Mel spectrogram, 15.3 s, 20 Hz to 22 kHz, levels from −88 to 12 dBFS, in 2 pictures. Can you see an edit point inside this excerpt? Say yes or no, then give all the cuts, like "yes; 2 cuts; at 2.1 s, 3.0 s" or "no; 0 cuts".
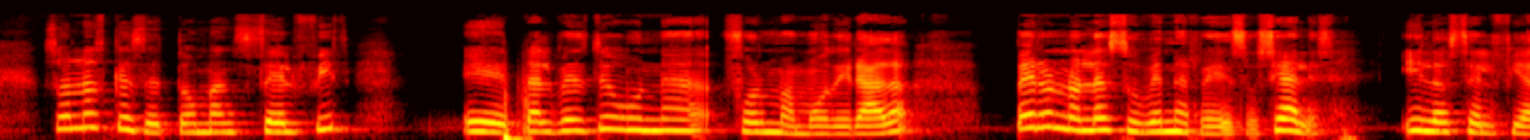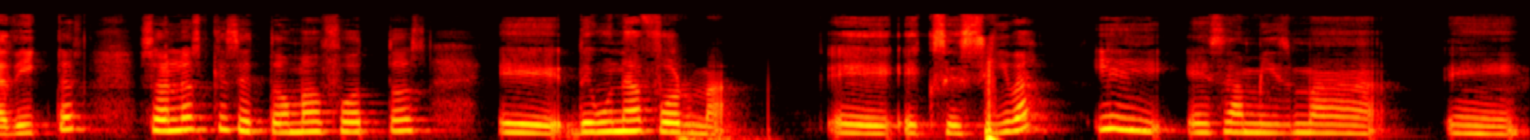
no; 0 cuts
